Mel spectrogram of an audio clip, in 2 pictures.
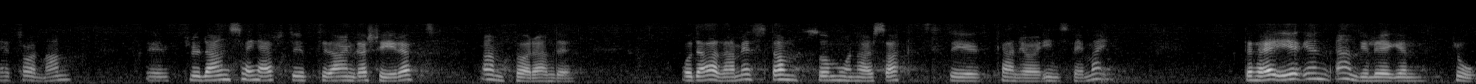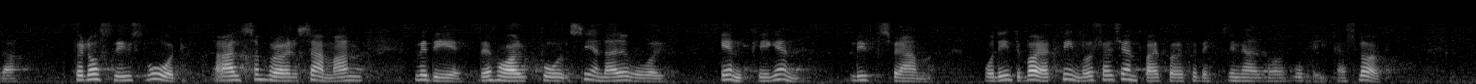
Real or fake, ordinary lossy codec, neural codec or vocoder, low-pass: fake; none; codec, 24 kHz, 0.9 kbps, WavTokenizer, medium speech release version 2; 7.2 kHz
